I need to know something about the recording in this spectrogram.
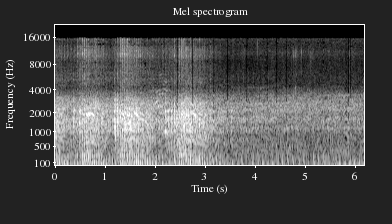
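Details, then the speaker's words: Honda Spacy scooter idling before repair with a leaking exhaust (knalpot bocor): loud, raspy chuffing at each firing pulse; to be compared after fixing. "nah ini motor yang saya gunakan ini bunyinya nih kalau knalpot bocor begitu percaya beda suaranya nanti kita akan bedain ketika dia sudah dibenerin"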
